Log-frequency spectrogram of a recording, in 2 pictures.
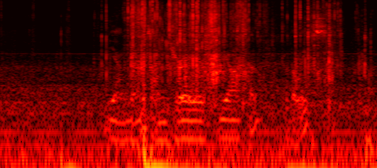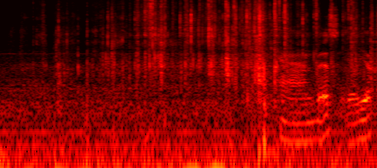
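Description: Stacked trading cards being thumbed through one by one, the stiff cards sliding and flicking against each other in a run of quick papery clicks and rustles. A man's voice murmurs twice, once early and once near the end.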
